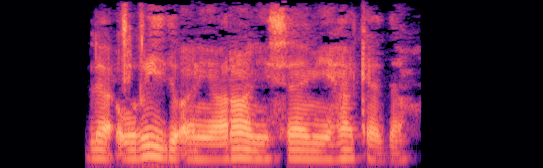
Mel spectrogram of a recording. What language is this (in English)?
Arabic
